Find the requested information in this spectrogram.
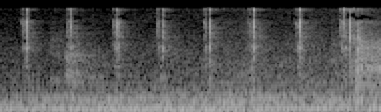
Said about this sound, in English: This is obviously the little timer. This is the timer. Can you hear it? So I live with this ticking.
